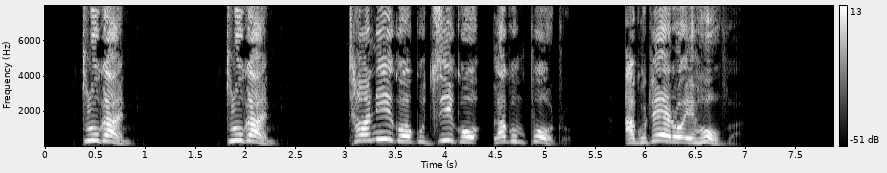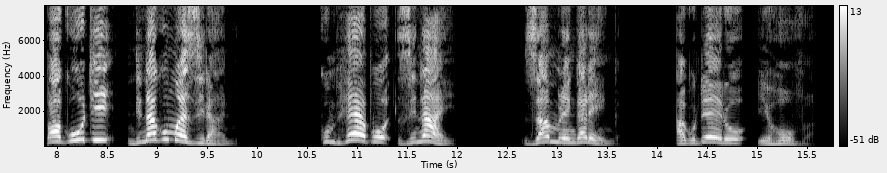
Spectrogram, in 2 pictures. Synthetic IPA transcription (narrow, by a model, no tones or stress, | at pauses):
tulukaːni | tulukaːni | tʰawanik̬ɔk̬ud͡zikɔlak̬um̩pɔtɔ̥ | ak̬ut̬ɛɾɔjɛɦɔːva̰ | pak̬uti | ndinak̬umwaziɾa̰ni | kumpʰɛpɔzinajḭ | zam̩lɛŋɡalɛŋɡa | ak̬utɛɾɔjɛɦɔːva̰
